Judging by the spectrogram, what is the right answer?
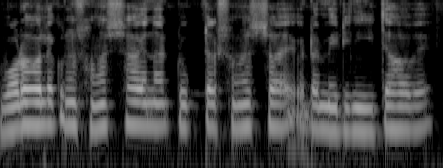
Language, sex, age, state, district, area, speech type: Bengali, male, 18-30, West Bengal, Uttar Dinajpur, urban, spontaneous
